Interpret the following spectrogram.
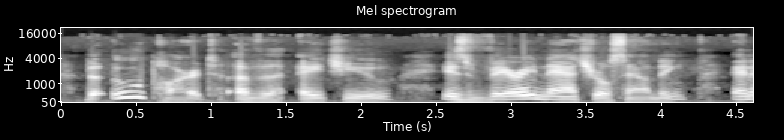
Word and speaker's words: HU: another syllable that is not as well known it's spelled h u and it's pronounced hu here are some of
